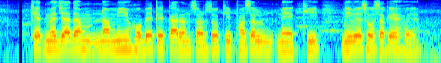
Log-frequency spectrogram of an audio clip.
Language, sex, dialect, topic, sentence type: Magahi, female, Southern, agriculture, question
